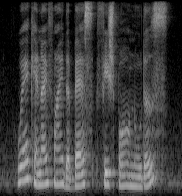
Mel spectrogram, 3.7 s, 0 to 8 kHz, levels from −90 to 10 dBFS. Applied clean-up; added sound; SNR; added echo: none; none; none; none.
